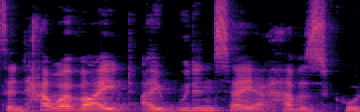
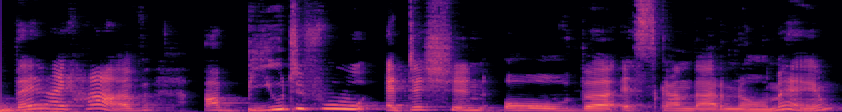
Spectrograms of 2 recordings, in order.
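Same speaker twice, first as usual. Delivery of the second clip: ordinary talk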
